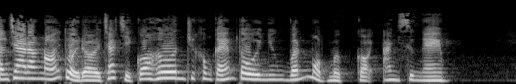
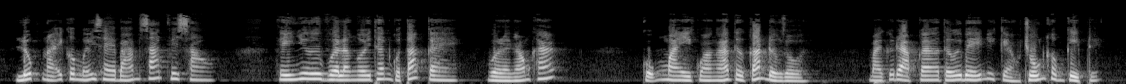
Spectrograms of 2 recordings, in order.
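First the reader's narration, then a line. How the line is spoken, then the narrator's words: Quiet man's voice. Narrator (Vietnamese): một gã khác nói khẽ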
